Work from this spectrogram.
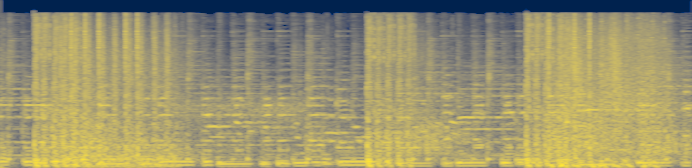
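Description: Rapid automatic gunfire in the video game Rust during a large oil rig raid, dense loud bursts of shots with brief gaps, close and without talk.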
